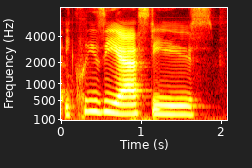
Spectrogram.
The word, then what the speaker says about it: Ecclesiastes: Ecclesiastes 3 verses 1 through 8. I don't even know if I said that right, y'all. – Sounded it's correct.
